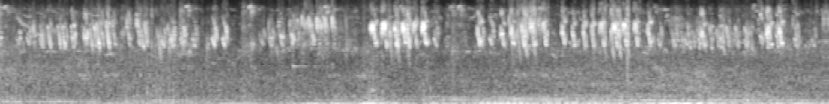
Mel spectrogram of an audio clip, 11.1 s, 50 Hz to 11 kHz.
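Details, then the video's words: Common redpolls at sunflower seeds in late January 2022, recorded with a Canon EOS M50: rapid dry chattering trills of high, closely spaced notes run almost continuously, several birds calling together, faint low hum underneath. "Auðnutittlingar - carduelis flammea - common redpolls"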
